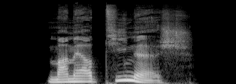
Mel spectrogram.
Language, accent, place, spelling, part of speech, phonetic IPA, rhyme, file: German, Germany, Berlin, mamertinisch, adjective, [mamɛʁˈtiːnɪʃ], -iːnɪʃ, De-mamertinisch.ogg
- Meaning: Mamertine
